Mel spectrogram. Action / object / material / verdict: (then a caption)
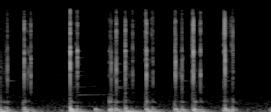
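tap / clear acrylic mechanical keyboard switch tester with plastic keycaps / plastic / none. Fingertips press and type on the transparent keycaps of a small clear acrylic Cherry MX mechanical keyboard switch tester. About sixteen quick, separate clacks sound in uneven pairs and runs, each with a low thock beneath a bright plastic click. Every key strike dies away almost at once.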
